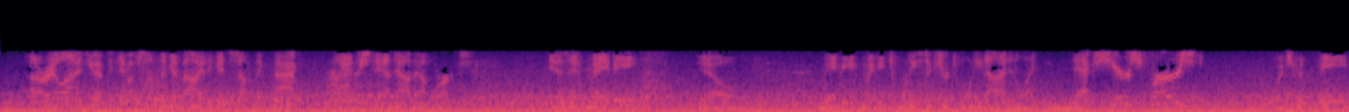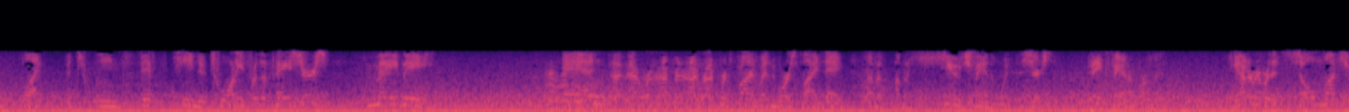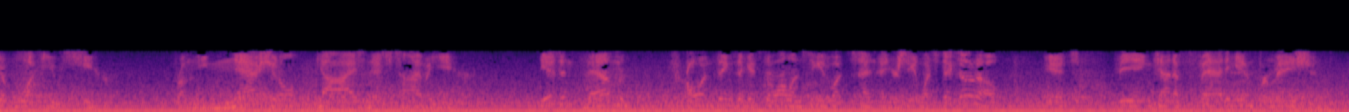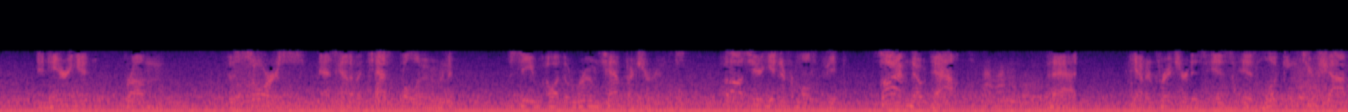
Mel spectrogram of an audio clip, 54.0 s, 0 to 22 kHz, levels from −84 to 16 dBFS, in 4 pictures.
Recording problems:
garbled, watery; badly; nothing above 4 kHz
hiss; loud; throughout; 4 dB below the speech
electrical hum; noticeable; throughout; 50 Hz, 15 dB below the speech

